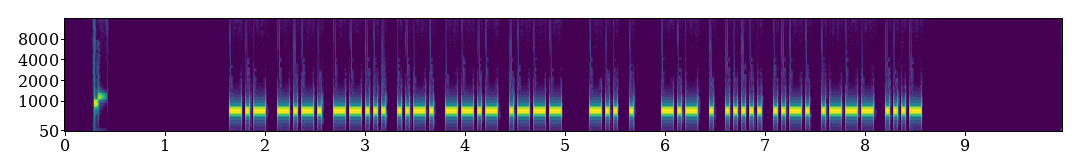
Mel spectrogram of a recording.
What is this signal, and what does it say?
Morse code, heard as a keyed tone, about 30 wpm, 700 Hz. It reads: KC7FQJ DE KE5FJV
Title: USA Callsign DE Callsign - 6 Characters - 30wpm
